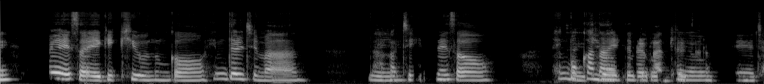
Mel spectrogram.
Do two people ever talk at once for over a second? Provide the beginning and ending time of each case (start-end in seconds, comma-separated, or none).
5.6-7.1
